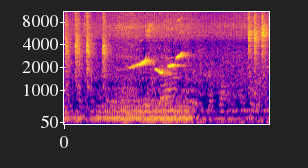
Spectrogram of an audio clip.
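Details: A magpie-robin in unedited footage, said to call "Pak Jokowi": a few clear whistled notes, one rising then a falling-rising pair, heard through steady engine-like rumble and clicks.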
